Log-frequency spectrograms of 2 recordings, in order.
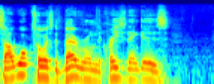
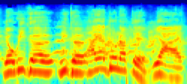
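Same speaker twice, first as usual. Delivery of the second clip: louder higher calling back; gum chatter; 7 semitones higher, 4 dB louder than usual. Pretend. Gum pieces calling to each other, loud. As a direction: answer up as the gum.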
